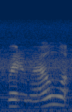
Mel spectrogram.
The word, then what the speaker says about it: very well: So the first word you should kind of bite a little bit the lower lip, like very, very, and then when you pronounce well, you have to protrude your lips, and these are very different words, as you can see.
